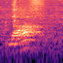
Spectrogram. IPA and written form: lɑːf (laugh)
